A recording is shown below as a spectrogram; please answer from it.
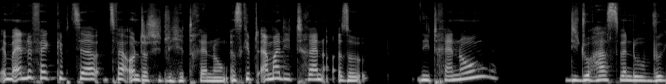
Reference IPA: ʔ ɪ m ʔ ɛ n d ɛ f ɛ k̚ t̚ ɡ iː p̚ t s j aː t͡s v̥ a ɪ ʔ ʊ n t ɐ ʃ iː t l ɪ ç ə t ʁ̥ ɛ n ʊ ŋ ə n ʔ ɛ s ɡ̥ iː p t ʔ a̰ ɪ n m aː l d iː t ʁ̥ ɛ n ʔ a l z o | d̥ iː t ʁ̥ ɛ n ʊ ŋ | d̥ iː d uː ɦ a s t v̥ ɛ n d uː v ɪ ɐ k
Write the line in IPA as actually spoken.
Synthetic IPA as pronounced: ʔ ɪ m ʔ ɛ n d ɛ f ɛ k̚ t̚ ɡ iː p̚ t s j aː t͡s v̥ a ɪ ʔ ʊ n t ɐ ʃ iː t l ɪ ç ə t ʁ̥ ɛ n ʊ ŋ ə n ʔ ɛ s ɡ̥ iː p t ʔ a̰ ɪ n m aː l d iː t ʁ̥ ɛ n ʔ a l z o | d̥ iː t ʁ̥ ɛ n ʊ ŋ | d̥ iː d uː ɦ a s t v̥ ɛ n d uː v ɪ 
